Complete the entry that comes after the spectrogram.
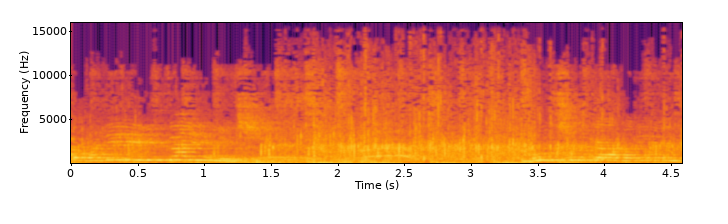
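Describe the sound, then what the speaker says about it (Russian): Audience applause greeting a curator being introduced at a university physical education debut event, steady clapping heard under and around ongoing talk and music-like tones for several seconds. "Прошу поприветствовать ее аплодисментами"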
